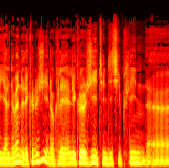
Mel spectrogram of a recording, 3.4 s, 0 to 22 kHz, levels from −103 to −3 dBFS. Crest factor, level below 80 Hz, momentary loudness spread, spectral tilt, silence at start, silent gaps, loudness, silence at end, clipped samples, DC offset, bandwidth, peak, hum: 14 dB; -62 dBFS; 6 LU; -6.5 dB/octave; 0 s; none; -23 LUFS; 0 s; under 0.1%; under 0.1%; 12.5 kHz; -8 dBFS; none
